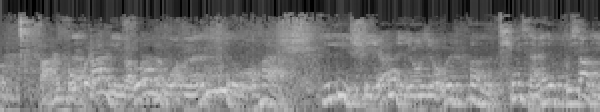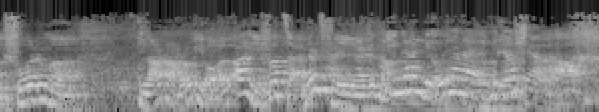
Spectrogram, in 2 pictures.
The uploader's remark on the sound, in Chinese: 本期节目在玉米实验室办公区用录音笔录制，可能有街道上的杂音，请见谅。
